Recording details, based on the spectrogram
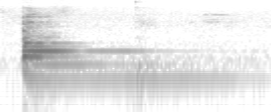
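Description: A single bowed violin note on the low G string, starting with a firm attack and sustaining evenly for over a second before fading.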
